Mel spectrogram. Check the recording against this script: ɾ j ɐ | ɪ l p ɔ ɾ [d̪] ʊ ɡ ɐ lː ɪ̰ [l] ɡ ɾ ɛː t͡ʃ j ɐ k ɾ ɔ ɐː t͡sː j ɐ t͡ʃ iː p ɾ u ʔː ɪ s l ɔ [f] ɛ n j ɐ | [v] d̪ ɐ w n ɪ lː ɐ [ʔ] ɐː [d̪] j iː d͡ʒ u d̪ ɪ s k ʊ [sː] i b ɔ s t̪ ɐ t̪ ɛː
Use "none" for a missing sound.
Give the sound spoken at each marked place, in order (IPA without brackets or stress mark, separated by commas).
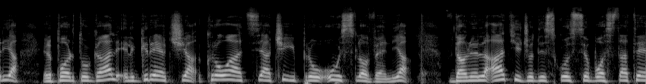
t̪, l, v, v, ʔ, t̪, sː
